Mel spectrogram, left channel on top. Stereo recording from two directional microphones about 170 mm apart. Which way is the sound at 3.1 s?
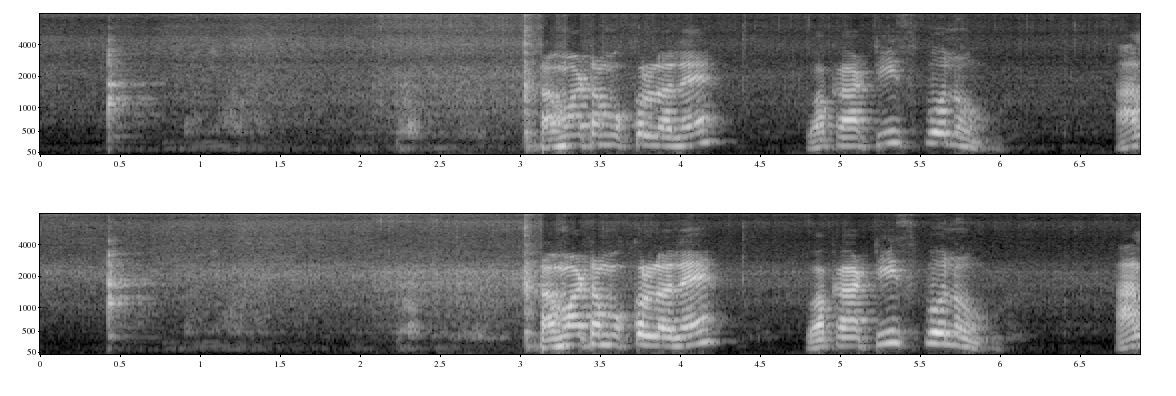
50° right (ahead or behind).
